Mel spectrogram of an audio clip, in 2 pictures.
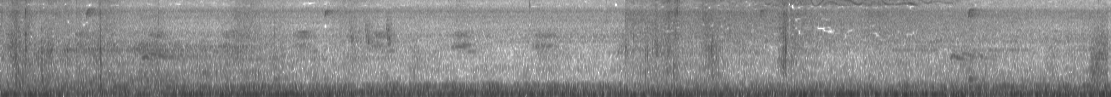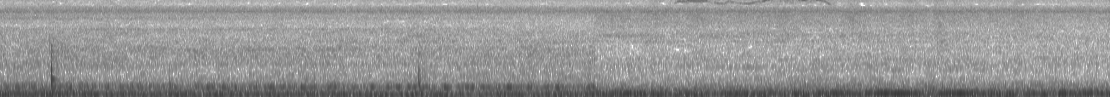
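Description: Quiet outdoor ambience: a steady low rumble with a few faint clicks and rustles, and faint high chirps about five seconds in and again near the end.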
